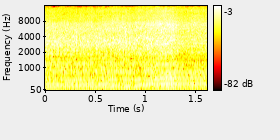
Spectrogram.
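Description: A car engine in BeamNG.drive held at full throttle on a dirt track lap, overheating with a damaged radiator; a loud, continuous close-up roar whose pitch climbs steadily as it revs, with no voices over it.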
